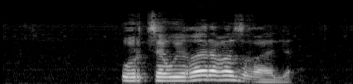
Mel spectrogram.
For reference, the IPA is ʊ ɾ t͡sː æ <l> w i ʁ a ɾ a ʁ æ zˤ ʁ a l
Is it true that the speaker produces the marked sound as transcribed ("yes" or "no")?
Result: no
